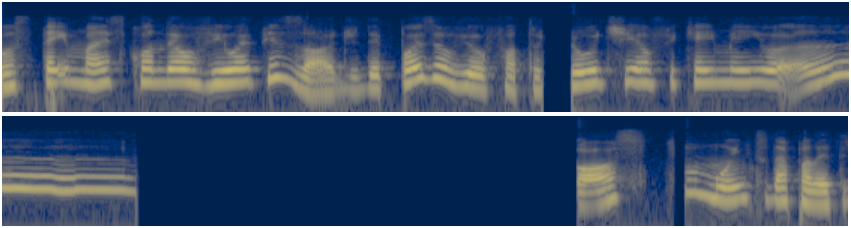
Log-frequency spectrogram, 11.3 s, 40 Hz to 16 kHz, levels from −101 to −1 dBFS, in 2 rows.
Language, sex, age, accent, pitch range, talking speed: Portuguese, male, 20-39, Brazilian, 135-190 Hz, 110 wpm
